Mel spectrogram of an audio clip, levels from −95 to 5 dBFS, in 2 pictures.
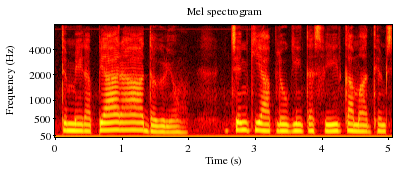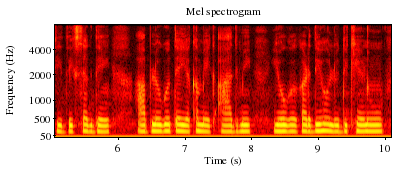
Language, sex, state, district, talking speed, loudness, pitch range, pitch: Garhwali, female, Uttarakhand, Uttarkashi, 140 wpm, -26 LUFS, 165-175 Hz, 170 Hz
